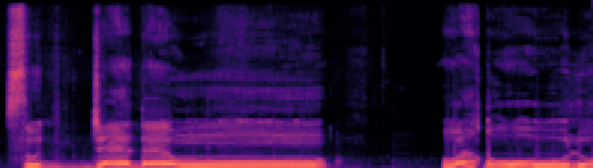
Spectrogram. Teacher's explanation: তানউইনওয়ালা দালটি তাসদিদওয়ালা ওয়ার সাথে গুন্নার সহিত মিলাইয়া পড়তে হবে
